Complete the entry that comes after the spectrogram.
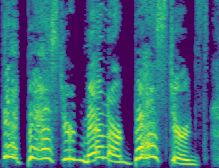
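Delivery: high-pitched mock outrage; indignant retelling. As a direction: act out indignant sympathy, high. Retold woman's outrage at cheater.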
